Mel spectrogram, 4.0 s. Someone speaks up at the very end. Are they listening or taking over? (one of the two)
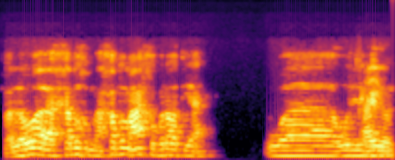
listening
